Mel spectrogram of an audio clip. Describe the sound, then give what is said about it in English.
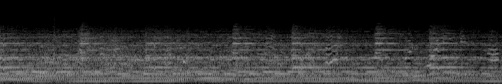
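A teacher rings a handbell as the school bell while pupils hurry to class, ringing repeatedly in a steady, swinging rhythm, its bright, overlapping metallic tones hanging in the air with a continuous ringing wash, fairly loud. “Mr. Jones rings the school bell as pupils hurry to class”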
